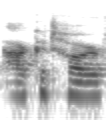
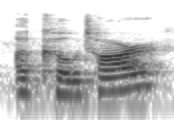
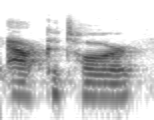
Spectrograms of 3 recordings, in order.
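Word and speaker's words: ACOTAR: even been talking about acatar for a majority of that time I used to pronounce this a cotar it really just made sense to me because it's a court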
